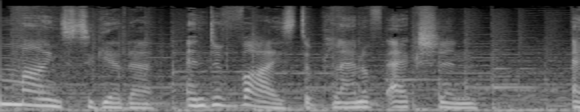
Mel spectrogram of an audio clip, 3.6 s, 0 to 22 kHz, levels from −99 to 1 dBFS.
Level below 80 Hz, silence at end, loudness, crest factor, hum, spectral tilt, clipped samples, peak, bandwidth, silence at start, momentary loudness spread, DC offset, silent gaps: -44 dBFS; 0 s; -28 LUFS; 16 dB; none; -4.5 dB/octave; under 0.1%; -12 dBFS; 17.5 kHz; 0 s; 7 LU; under 0.1%; none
